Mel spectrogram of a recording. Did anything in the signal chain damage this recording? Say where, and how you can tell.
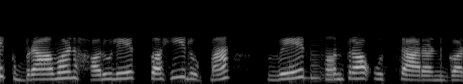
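Yes. The iLBC codec is at work through the whole clip, at the codec stage. The audio is confined to a telephone band of roughly 250 Hz to 3.4 kHz, with nothing reaching above it. The speech has a plainly audible rough, synthetic edge. iLBC codes the excitation of each 20 ms frame independently of its neighbours, so fine waveform detail is lost frame by frame, and the texture fits its 15.2 kbps mode.

Lost iLBC frames occur at the network stage, from 3.12 to 3.41 s. About 220 ms of audio is missing, scattered across a 280 ms stretch, and the longest unbroken gap is about 150 ms. In those holes the decoder repeats the last pitch cycle blended with noise, so the sound turns into a held, slightly buzzy, breathy tone. Because each iLBC frame stands alone, the speech snaps back to normal as soon as packets resume.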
